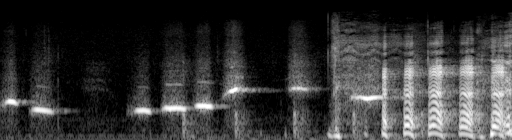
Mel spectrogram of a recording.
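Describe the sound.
A person stuck in a cell whistles the River Kwai march, a short, jaunty march-like tune of about eight clear notes, fairly loud, before someone starts talking over the end of it.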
